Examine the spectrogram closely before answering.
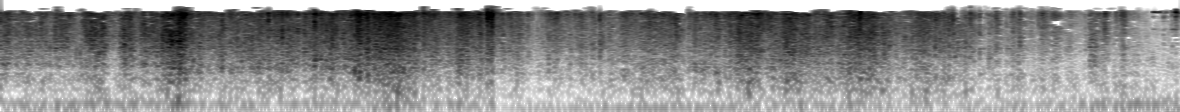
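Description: Clear plastic packaging crinkling and crackling steadily as hands work a fabric makeup bag inside it.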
